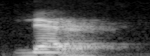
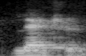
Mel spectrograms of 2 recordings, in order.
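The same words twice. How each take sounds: First: The final R sound is clearly audible. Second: The final R sound is silent. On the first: "But in American English, that is" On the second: "In British English, it is uh, silent"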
